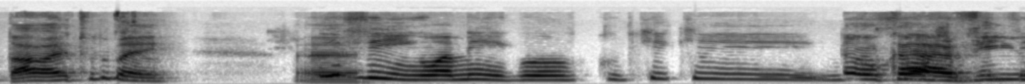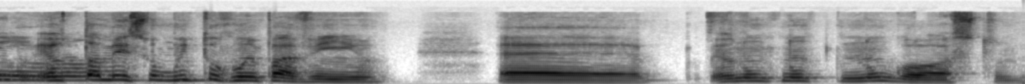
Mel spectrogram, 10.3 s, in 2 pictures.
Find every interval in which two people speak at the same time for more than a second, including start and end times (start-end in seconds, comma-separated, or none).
4.2-5.8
